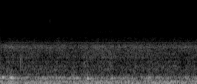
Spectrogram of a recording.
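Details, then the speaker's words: Creality CR-10S Pro 3D printer after quiet fan upgrade: part cooling fan turning on gives steady droning mid-pitched hum until it stops, louder than the rest of the printer; noisy, owner considers running it at 80%. "wasn't the power supply fan that was the cooling fan turning on so as you can see that cooling fan is louder than this entire printer after ever placed all the fans"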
